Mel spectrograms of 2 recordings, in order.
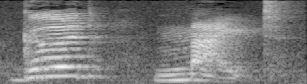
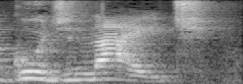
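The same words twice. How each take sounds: First: The final T is a plain English T. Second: The final T is said the Brazilian way. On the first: The speaker calls it right. "a gente fala" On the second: The speaker calls it wrong. "A gente não fala"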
